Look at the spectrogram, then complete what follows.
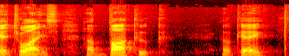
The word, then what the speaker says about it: Habakkuk: Habakkuk. Okay? That last U is long.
